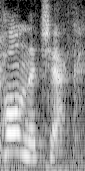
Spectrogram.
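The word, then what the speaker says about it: Polniaczek: It's Pichek.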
